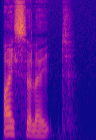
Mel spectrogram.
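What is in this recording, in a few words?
"isolate", British English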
